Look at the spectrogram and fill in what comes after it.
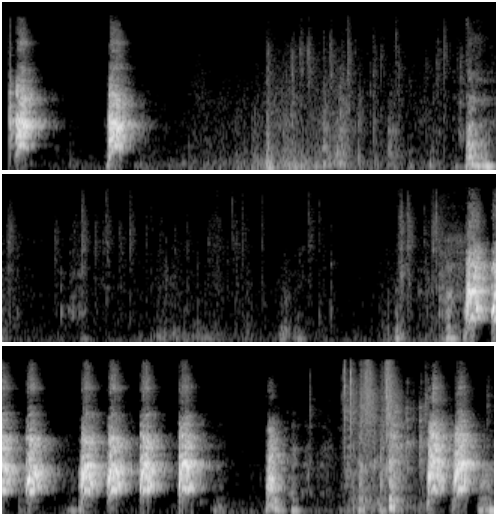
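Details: Two West Highland White Terriers playing a game together; sharp barks at the start, then a quiet stretch with soft rustling, followed by rapid runs of repeated high barks near the end.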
